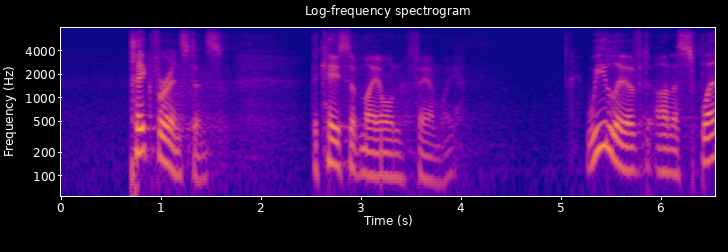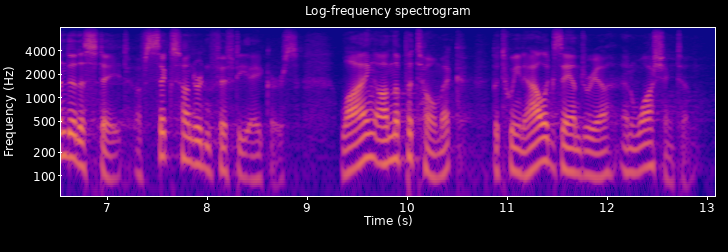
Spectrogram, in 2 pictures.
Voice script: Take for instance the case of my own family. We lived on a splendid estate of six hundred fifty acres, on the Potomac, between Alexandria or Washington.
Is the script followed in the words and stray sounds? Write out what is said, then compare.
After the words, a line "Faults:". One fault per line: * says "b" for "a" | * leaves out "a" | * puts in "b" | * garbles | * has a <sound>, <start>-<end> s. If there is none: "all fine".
Take for instance the case of my own family. We lived on a splendid estate of six hundred fifty acres, lying on the Potomac, between Alexandria and Washington.
Faults:
* puts in "lying"
* says "and" for "or"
